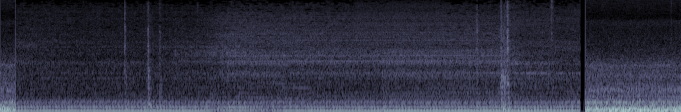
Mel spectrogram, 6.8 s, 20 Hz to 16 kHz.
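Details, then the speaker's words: Ford 6F35 six-speed automatic transmission (Fusion/Escape) with a failing front pump: low steady rumble and droning hum at even pitch while driving, no distinct knock; this failure can set incorrect gear ratio codes. "the most common issue that I've seen out of them is the front failure it makes a grinding noise and you can get incorrect gear ratio codes and here's what it sounds"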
